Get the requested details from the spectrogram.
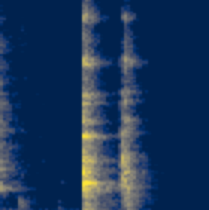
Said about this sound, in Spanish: Pongo la mesa.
